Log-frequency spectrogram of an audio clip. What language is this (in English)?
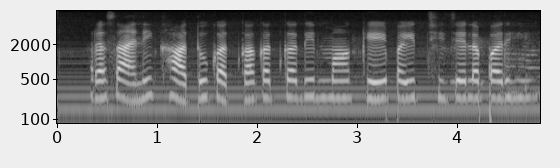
Chhattisgarhi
